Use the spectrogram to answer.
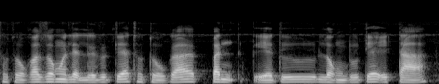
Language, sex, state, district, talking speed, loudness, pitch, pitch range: Wancho, male, Arunachal Pradesh, Longding, 245 wpm, -18 LUFS, 115 Hz, 105-120 Hz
